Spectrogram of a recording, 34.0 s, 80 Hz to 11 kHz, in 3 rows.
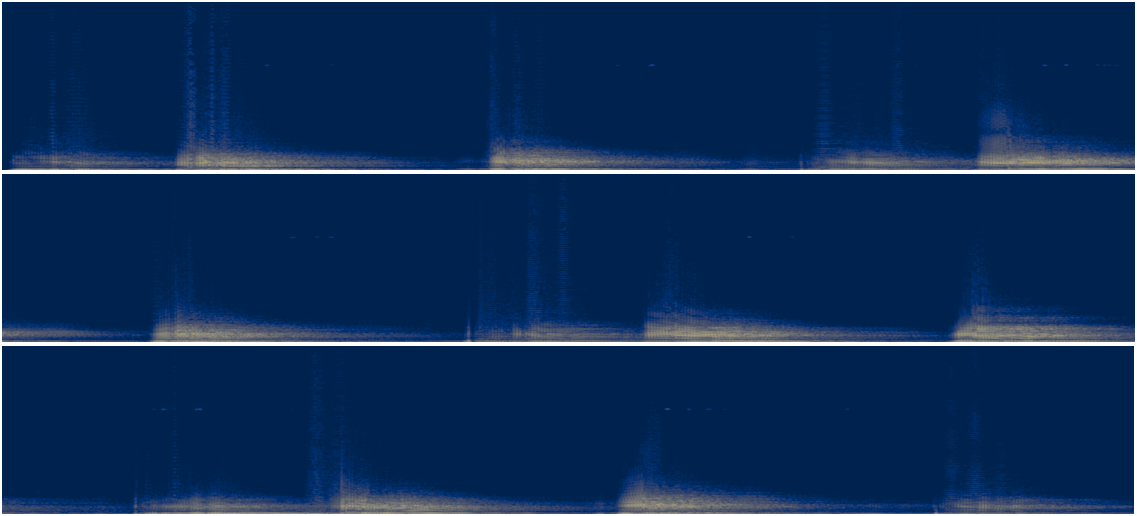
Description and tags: deep growl 1
Tweaked a preset and ended up with some of these. Might be useful to someone.
2 OSCs with some ring modulation ,distortion and reverb.
robot, sci-fi, alien, horror, synth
